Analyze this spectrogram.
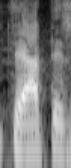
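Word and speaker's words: Theate: quien sería el reemplazante del belga Arthur Tieti. ¿Te pronuncio así? – Sí, Arthur Teate. – ¿Teate? – Sí.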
